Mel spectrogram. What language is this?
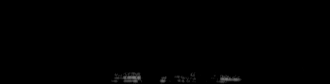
Kabyle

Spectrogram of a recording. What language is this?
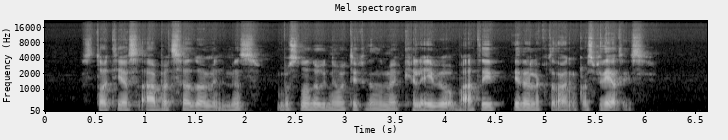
Lithuanian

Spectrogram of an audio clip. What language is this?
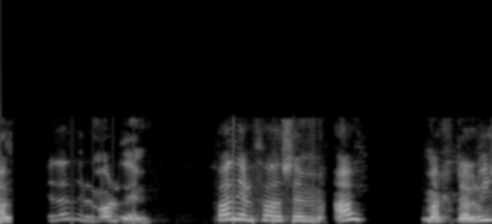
Icelandic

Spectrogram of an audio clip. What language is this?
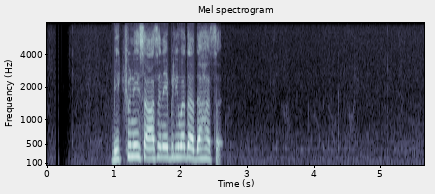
Sinhala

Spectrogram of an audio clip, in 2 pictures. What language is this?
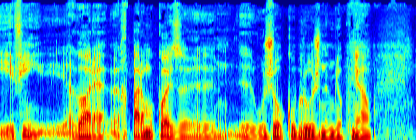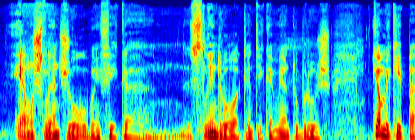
Portuguese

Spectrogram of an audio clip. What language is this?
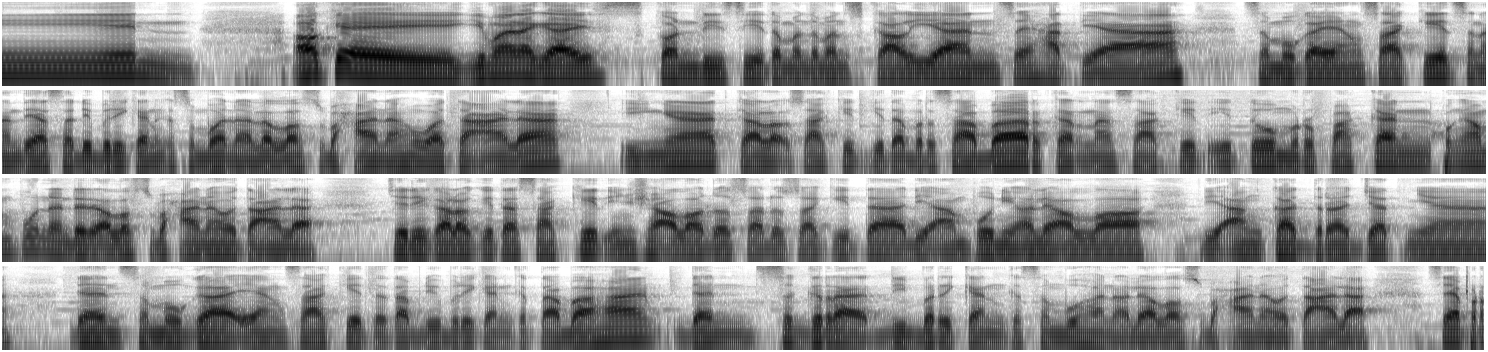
Indonesian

